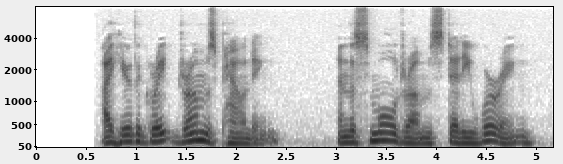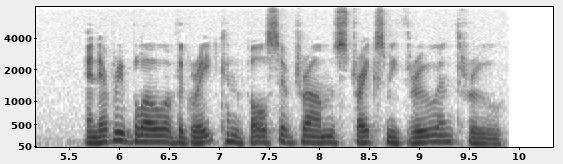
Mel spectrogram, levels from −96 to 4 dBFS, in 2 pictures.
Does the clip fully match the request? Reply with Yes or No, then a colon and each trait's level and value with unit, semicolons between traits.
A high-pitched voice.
No: low, 120 Hz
